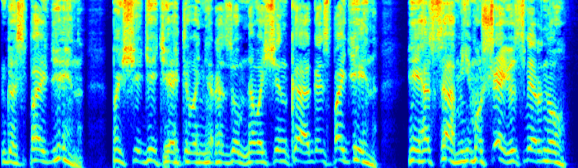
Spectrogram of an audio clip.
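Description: A man voicing an old fox servant who wails and begs, higher than his own voice. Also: a little slow, a bit bright, husky, no echo, clean studio sound, heavily acted. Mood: begging. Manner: wailing, begging. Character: old fox servant father, desperate, groveling.

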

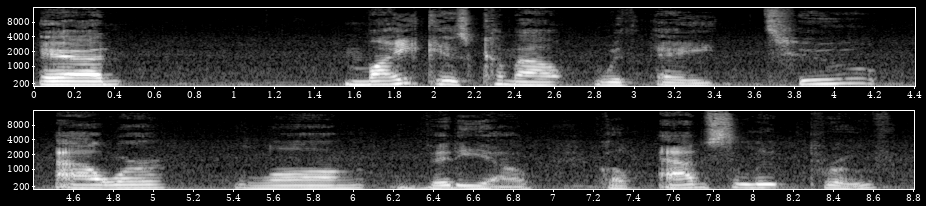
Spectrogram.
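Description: A man's voice: fairly high pitch, very slow, a little mellow, slight background noise. A man hosting a casual talk show, rambling and repeating words as he talks. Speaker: host.

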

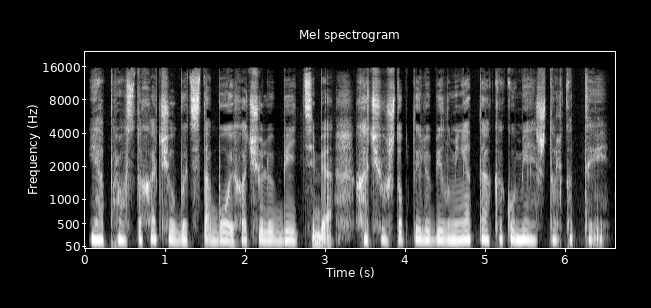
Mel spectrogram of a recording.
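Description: Reader doing a young heroine, tender, pleading, gravelly edge, dry sound, audiobook. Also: medium pitch, flat delivery, normal speed, dry recording, voice pushed up. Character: devoted young woman, passionate heroine. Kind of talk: audiobook reading.

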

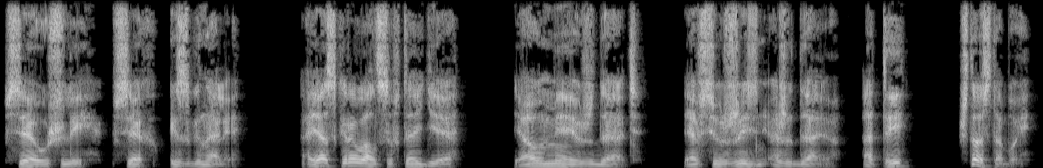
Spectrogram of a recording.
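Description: A man reading aloud and voicing a big, mocking male anarchist who makes slow, drawn-out threats, in a husky voice. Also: fairly low pitch, expressive, darkish tone, heavily acted. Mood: slow menace.

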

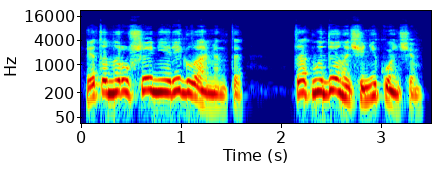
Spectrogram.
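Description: A man's voice: sits high, huge pitch swings, brisk, warm tone, slightly rough, dull audio, voice pushed up, exaggerated voice. Man doing a whiny, pedantic official Farfurkis. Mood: whining. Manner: whining, tearful protests. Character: pedantic fussy male bureaucrat, whiny and protesting.

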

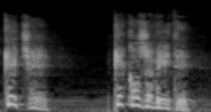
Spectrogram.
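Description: An earnest young prisoner, acted by a man reading aloud, raised higher and brighter than the narration. He speaks in urgent bursts with a rough, husky edge. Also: very animated, normal speed, faint music behind, full character voice. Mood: alarmed. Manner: urgent, exclamatory. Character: young male prisoner, loyal and passionate.

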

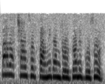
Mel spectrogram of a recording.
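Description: A woman narrating a novel as an audiobook, reading the characters' lines in her own voice with small shifts. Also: high voice. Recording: slightly dull lo-fi audio.

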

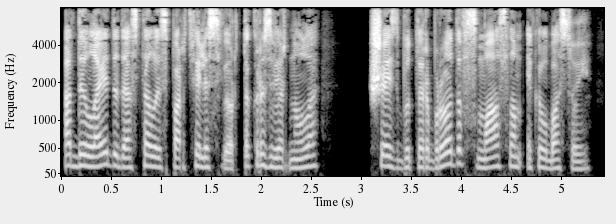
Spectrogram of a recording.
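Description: A woman reading a children's book aloud as narrator, lively and expressive. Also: on the low side, a little fast, dry recording, clean studio sound. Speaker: audiobook narrator.

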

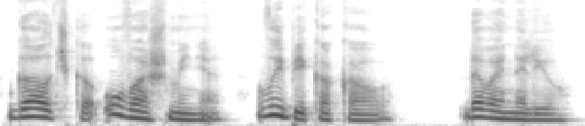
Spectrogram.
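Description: A woman's voice: sits low, lively intonation, unhurried, warm tone, full character voice. A woman voicing a fussing, motherly cook who coos and coaxes a grieving girl. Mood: coaxing. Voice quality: cooing, doting.

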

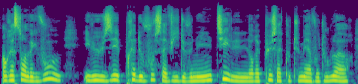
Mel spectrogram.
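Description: A woman's voice: medium pitch, fairly even intonation, fast talker, warm tone, natural voice. A woman reading the part of a grave, composed count who speaks solemnly and consolingly in a storybook.

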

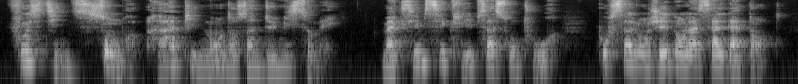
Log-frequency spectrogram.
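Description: A woman narrating an audiobook with wry, lively storytelling. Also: lowish voice. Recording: roomy echo.

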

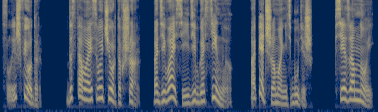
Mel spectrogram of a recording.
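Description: A woman's voice: medium pitch, very animated, moderate pace, no room sound. Audiobook role: a brusque young man giving orders in a woman's everyday voice, dry and close. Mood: commanding. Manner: commanding, brusque. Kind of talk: audiobook reading.

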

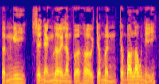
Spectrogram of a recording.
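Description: A man narrating a romance story with steady, expressive storytelling. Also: mid-range voice, moderate pace, no room sound. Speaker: audiobook narrator.

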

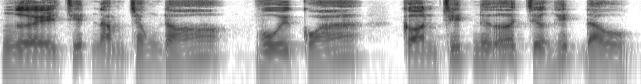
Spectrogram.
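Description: A man's voice: mid-range voice, measured pace, lightly acted. A man voicing a simple-minded, unhinged young woman who talks in a dreamy, childlike way. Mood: eerily gleeful.

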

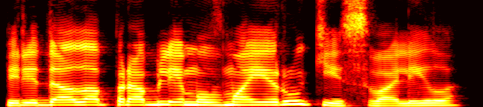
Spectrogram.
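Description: Woman reader as a sardonic young man, deadpan and mocking, dry sound. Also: medium pitch, fast talker, clean tone, no echo, lightly acted. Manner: dry, sarcastic, understated.

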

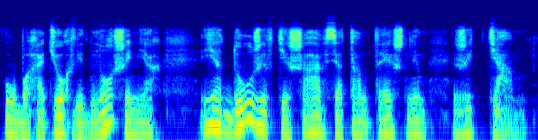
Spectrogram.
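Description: A man narrating an audiobook, telling the story in the first person as a doctor, with a husky voice. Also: extremely low pitch, expressive, measured pace, a bit bright, no room sound. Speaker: audiobook reader. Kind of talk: scripted narration.

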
